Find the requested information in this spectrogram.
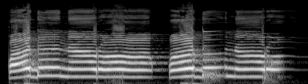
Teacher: را کو موٹا بھی ادا کرنا ہے۔ دوسری چیز کہ را کو 1 الف کے برابر لمبا بھی کرنا ہے، کیونکہ اس کے اوپر کھڑا زبر آ گیا۔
